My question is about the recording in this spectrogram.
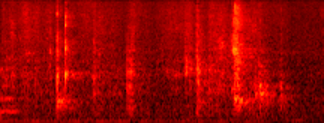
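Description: A few light clicks and taps of a small skincare bottle and its packaging being handled.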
